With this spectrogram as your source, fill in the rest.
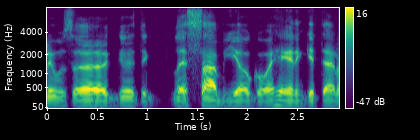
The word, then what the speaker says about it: Esabio: It's a short A, so it's Sabio, not long Sabio.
